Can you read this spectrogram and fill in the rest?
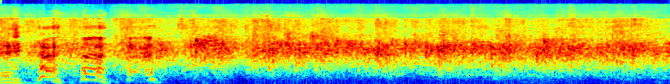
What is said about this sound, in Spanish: Yo creo que te has merecido un aplauso al hijo de buscar presente.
